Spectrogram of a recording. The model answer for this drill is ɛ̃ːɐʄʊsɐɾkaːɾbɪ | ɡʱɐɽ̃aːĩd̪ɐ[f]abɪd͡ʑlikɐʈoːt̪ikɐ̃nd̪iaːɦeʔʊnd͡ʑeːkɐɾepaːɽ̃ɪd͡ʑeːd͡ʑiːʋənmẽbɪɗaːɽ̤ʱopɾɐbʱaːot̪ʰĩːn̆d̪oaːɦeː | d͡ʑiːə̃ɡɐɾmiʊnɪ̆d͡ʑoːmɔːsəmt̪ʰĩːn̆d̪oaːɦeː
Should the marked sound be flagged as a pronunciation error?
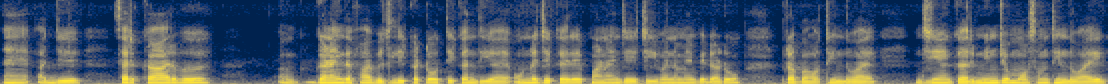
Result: no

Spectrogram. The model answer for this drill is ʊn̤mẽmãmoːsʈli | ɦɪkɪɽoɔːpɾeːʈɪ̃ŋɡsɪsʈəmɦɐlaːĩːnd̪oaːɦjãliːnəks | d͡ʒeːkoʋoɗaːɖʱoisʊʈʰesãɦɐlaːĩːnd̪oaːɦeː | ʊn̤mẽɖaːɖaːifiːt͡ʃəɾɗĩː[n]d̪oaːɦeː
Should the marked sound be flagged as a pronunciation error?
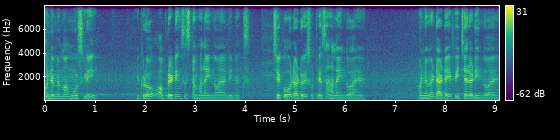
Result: no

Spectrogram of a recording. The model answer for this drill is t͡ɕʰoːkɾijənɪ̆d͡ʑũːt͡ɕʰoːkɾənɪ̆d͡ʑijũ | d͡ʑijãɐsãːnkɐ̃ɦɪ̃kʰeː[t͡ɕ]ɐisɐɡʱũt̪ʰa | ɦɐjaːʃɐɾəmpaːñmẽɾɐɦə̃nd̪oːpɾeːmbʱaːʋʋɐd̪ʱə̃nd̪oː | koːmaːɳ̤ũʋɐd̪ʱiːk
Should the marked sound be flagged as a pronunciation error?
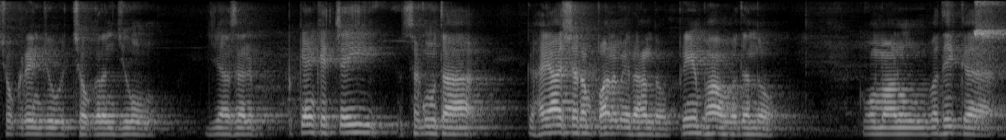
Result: no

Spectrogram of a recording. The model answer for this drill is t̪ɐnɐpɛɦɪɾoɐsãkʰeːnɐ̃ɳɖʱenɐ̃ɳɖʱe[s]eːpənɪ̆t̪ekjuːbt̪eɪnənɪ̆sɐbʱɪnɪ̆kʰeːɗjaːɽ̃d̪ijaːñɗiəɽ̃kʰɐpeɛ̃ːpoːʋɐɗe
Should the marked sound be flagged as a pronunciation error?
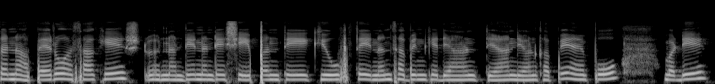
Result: yes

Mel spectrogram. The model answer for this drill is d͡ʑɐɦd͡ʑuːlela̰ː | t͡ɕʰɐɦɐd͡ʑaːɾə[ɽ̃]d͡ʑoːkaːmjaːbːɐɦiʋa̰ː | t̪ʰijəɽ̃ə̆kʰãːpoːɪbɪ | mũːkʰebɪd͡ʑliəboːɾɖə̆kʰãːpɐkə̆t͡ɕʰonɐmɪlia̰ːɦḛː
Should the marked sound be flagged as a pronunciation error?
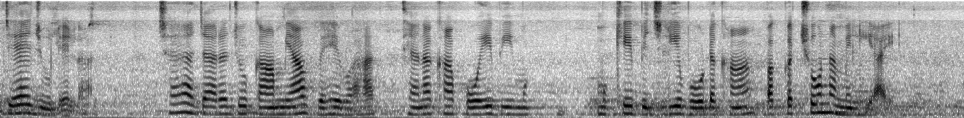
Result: yes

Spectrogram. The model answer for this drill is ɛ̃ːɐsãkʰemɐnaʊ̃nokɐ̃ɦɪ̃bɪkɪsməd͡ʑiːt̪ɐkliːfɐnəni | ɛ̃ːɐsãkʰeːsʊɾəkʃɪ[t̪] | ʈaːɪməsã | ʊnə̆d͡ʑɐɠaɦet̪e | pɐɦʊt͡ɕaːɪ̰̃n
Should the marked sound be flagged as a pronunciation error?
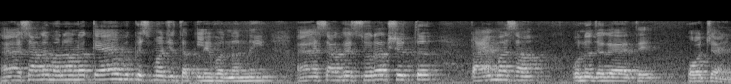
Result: no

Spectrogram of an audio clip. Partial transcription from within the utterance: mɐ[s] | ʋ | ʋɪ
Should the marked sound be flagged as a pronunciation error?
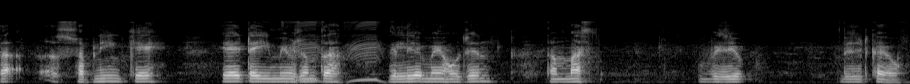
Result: no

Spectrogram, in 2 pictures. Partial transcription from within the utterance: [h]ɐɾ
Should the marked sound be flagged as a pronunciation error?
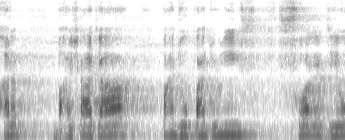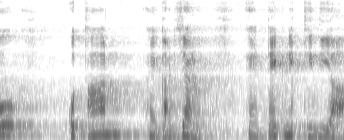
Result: no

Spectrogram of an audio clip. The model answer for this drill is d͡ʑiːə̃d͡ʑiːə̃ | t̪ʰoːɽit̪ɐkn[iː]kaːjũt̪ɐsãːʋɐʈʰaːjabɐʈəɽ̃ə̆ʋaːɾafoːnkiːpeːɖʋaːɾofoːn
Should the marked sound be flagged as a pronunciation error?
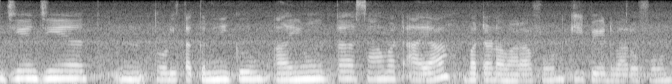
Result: no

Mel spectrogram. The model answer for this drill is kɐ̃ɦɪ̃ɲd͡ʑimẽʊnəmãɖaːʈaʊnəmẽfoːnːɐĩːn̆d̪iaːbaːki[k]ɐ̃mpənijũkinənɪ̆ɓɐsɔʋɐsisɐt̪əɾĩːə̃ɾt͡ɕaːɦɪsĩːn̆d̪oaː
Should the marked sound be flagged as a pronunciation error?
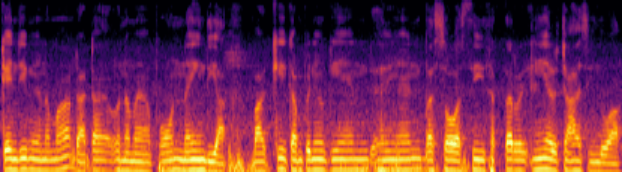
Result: no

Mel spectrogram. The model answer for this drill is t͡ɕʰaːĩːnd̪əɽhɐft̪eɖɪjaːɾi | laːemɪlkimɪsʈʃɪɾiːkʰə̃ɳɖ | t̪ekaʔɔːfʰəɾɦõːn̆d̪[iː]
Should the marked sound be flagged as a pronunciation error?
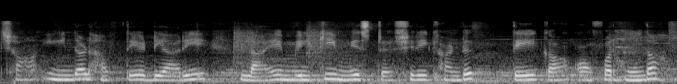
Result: yes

